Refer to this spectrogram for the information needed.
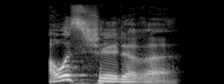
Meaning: inflection of ausschildern: 1. first-person singular dependent present 2. first/third-person singular dependent subjunctive I
- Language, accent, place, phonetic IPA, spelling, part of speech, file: German, Germany, Berlin, [ˈaʊ̯sˌʃɪldəʁə], ausschildere, verb, De-ausschildere.ogg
